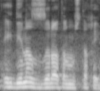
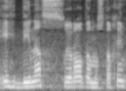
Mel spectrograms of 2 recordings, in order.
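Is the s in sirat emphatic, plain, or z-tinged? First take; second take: z-tinged; emphatic. First: The s in sirat is tinged with z. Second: The s in sirat is emphatic. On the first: "qiraat Hamzah baca dengan ismamuz za" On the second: "kita baca dengan sad"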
